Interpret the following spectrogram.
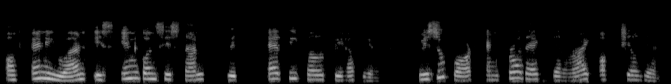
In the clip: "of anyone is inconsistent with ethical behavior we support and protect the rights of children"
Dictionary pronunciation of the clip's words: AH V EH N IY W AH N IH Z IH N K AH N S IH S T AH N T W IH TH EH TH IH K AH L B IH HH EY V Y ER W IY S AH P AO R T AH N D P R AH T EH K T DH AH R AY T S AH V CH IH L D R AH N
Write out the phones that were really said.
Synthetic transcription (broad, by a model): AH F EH N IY W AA N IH S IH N K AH N S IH S T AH N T W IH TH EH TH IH K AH L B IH HH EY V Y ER W IY S AH P AO R T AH N P R AH T EH K T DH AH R AY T AH F CH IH L D R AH N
